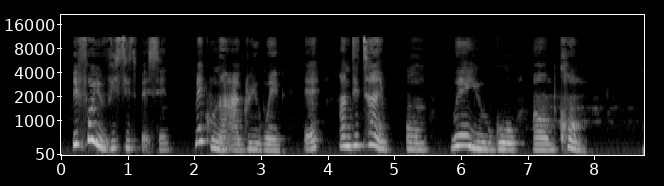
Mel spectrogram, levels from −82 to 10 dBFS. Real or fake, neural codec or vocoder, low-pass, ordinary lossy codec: fake; autoencoder, 48 kHz, 128 numbers a frame, DAC-VAE, trained on Japanese speech; 14.4 kHz; MP3, 48 kbps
